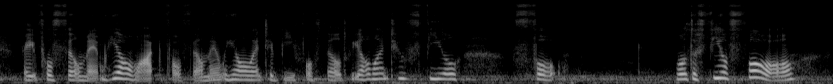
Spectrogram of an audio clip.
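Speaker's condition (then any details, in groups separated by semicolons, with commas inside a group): No condition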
